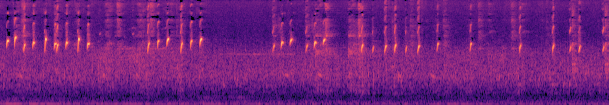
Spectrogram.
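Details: Goldfinch song as a steady stream of short, bright chirps in quick clusters, repeating on and off throughout against low background noise.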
